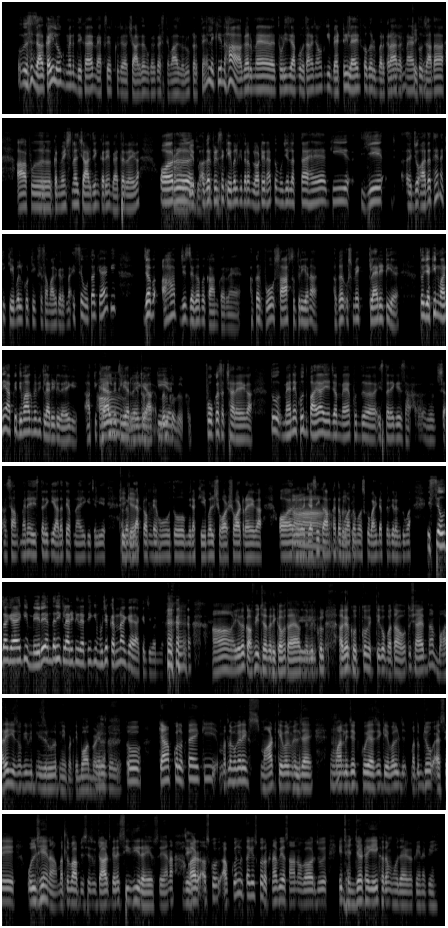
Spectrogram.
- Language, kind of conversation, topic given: Hindi, podcast, चार्जर और केबलों को सुरक्षित और व्यवस्थित तरीके से कैसे संभालें?
- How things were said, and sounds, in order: in English: "कन्वेंशनल चार्जिंग"; in English: "केबल"; in English: "केबल"; in English: "क्लैरिटी"; in English: "क्लैरिटी"; in English: "क्लियर"; in English: "फोकस"; in English: "केबल शॉ शॉर्ट"; in English: "वाइंड उप"; in English: "क्लैरिटी"; chuckle; in English: "स्मार्ट केबल"; laughing while speaking: "मिल"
